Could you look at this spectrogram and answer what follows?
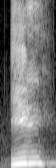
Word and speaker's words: ils: Ou seja, o pronome aqui, ó, ele e eles, a pronúncia é igual.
